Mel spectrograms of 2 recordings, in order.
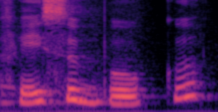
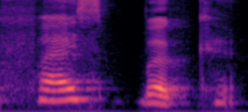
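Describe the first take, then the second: First: It is said with a Japanese accent. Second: It is said with an English accent.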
